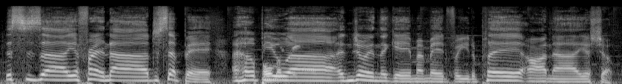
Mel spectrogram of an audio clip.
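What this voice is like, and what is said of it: Put-on Italian accent. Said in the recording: “your Italian accent is on point”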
